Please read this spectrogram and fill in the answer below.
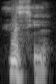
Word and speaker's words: monsieur: كما واحد أنا تكتب monsieur. ولكن تنطق monsieur, monsieur.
